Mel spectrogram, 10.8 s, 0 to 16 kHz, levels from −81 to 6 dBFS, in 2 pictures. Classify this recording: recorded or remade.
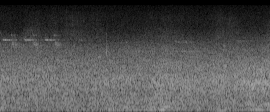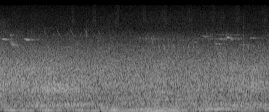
recorded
